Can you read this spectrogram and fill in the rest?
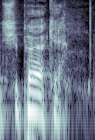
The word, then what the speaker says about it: Schipperke: This is the, how would you pronounce this? A Schipperke? – So they said Schipperke on the show.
